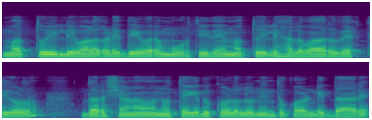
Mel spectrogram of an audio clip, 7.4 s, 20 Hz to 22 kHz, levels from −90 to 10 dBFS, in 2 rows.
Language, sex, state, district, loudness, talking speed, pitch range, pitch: Kannada, male, Karnataka, Bidar, -15 LUFS, 105 wpm, 140-145 Hz, 145 Hz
